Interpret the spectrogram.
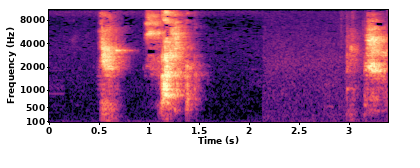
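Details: Pet talking parrot indoors, swearing at its owner: three harsh, raspy bursts of voice-like squawks, two close together near the start and a third after a short quiet gap.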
